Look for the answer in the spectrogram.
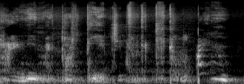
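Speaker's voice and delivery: high-pitched, insistent bratty demand; increasingly incomprehensible brat. Acted. Insisting to the cashier it doesn't matter, high bratty whine. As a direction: whine it high, as a tantrum starts. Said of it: "I get progressively incomprehensible".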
